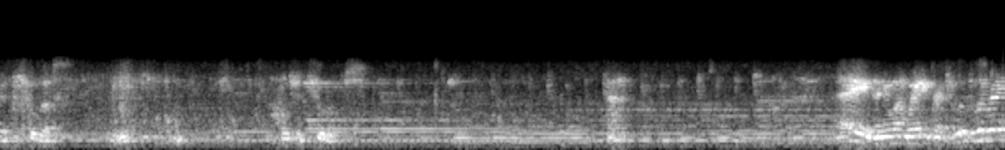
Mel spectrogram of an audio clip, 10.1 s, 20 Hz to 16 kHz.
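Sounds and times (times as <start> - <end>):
television background music: 0.0 - 10.0
dialogue: 1.6 - 10.0.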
